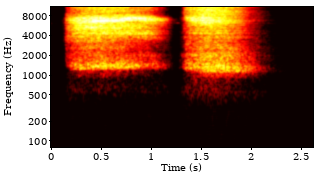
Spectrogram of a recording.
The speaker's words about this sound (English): They're just like restricting their air, restricting the breath.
